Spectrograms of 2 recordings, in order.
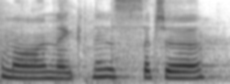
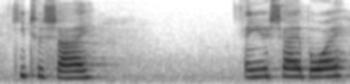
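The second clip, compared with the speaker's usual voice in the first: teasing pet talk; 3 semitones higher than usual. Real, not acted. Baby-talking to the shy cat.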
